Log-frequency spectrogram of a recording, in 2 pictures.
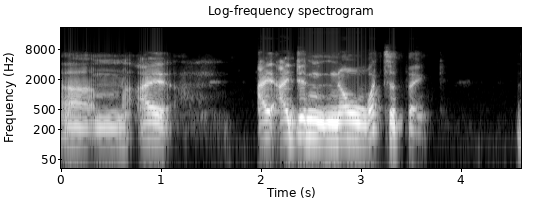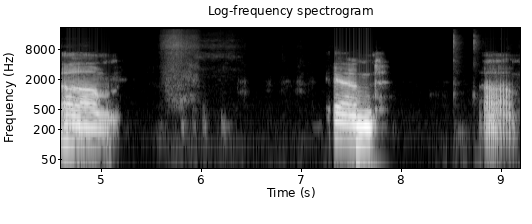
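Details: Aphasia after stroke in a female stroke survivor.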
